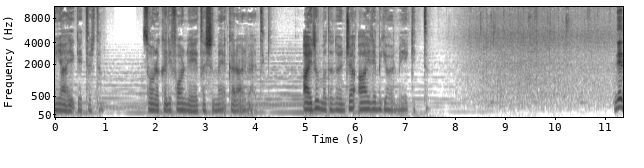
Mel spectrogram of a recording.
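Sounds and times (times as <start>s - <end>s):
speech: 0.0s - 1.0s, 1.8s - 4.3s, 5.0s - 7.5s, 11.2s - 11.3s
steady rain pattering on a surface: 7.9s - 11.3s.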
